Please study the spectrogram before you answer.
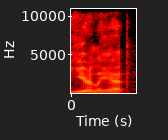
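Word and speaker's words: Yrliet: Her name is actually pronounced Yearliet. I guess we pretty much had it right.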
